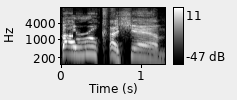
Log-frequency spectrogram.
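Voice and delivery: bad Midwestern-accented Hebrew, very high and loud. Saying a Hebrew phrase as a congresswoman would: Haley Stevens Midwestern accent. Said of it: "her Hebrew would sound like in that Midwestern accent".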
